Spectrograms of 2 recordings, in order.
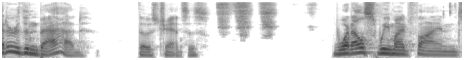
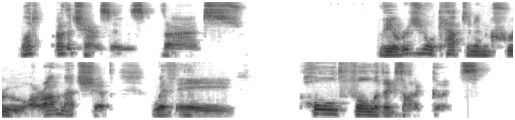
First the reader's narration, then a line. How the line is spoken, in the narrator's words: Uncle Bailey turns back to you with a sigh and says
